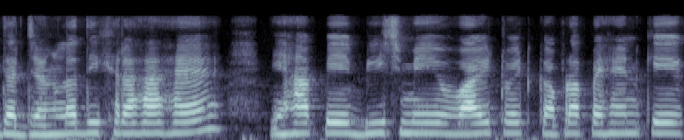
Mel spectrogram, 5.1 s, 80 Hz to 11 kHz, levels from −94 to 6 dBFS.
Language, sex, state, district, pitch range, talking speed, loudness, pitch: Hindi, female, Bihar, West Champaran, 195-205 Hz, 165 wpm, -19 LUFS, 200 Hz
